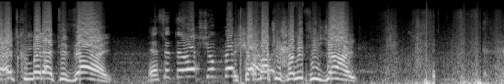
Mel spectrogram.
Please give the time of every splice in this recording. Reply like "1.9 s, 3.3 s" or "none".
none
